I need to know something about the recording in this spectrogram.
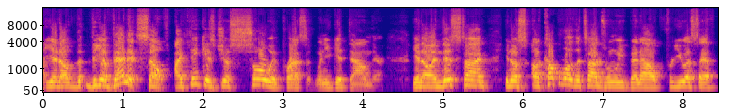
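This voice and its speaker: A man's voice: a little high, bright, forceful tone. A man hosting a sports radio show, talking loosely with many fillers. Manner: loose, hesitant, filler-heavy talk. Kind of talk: casual radio chat.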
